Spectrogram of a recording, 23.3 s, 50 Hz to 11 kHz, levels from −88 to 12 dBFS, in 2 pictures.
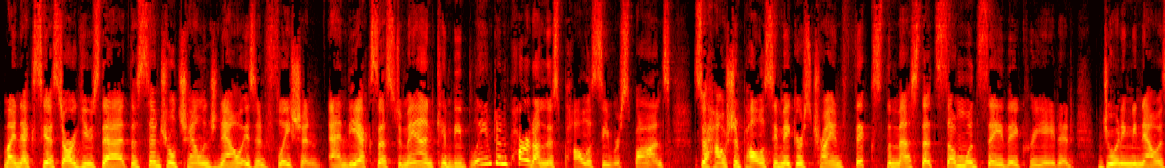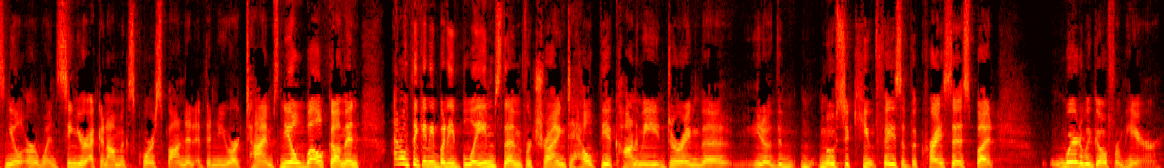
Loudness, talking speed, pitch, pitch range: -20 LUFS, 220 wpm, 200 Hz, 180-220 Hz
